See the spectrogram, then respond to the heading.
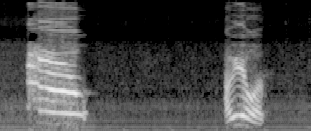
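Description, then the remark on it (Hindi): A person imitates a cat with two drawn-out meows as the first of three requested animal-sound imitations, the first longer and wavering, then a short pause before a second, rising-and-falling one. Both are loud, with no other sounds. “हाँ बिल्ली नु हैजा है होंदा है ना पता नहीं क्या था ये कौन सा जानवर है मुझे तो तुम ही लगे हो”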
